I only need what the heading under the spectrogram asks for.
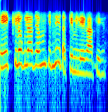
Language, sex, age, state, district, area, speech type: Urdu, female, 18-30, Uttar Pradesh, Lucknow, rural, conversation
